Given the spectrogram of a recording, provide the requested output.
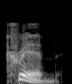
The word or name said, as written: crib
